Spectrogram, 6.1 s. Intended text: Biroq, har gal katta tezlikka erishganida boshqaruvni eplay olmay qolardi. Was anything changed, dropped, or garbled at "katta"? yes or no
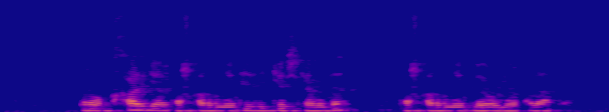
yes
